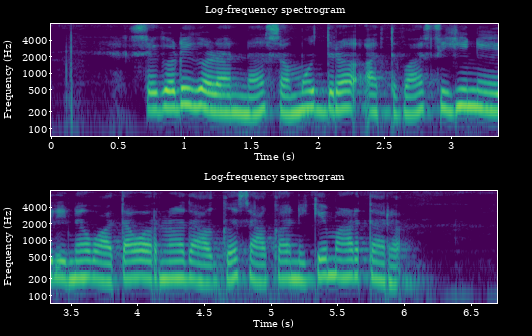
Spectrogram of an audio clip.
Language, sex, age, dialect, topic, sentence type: Kannada, female, 18-24, Dharwad Kannada, agriculture, statement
